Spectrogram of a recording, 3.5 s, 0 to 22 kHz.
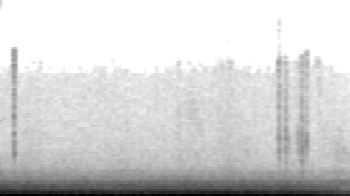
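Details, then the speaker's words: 2014 Porsche Cayenne after front differential replacement (old one had failed pinion bearing), heard from interior while coasting off throttle: only soft even road and tyre rumble, no grinding or humming from diff or transfer case. "No grinding, no humming, no noise whatsoever. It's as quiet as could be. I don't hear the transfer case. I don't hear the diff."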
